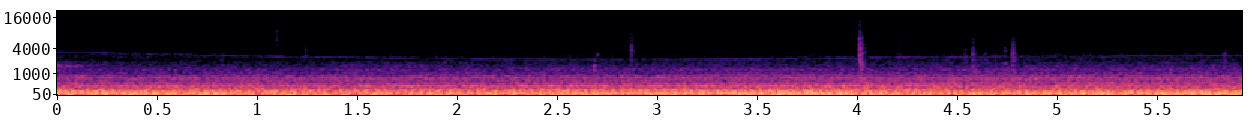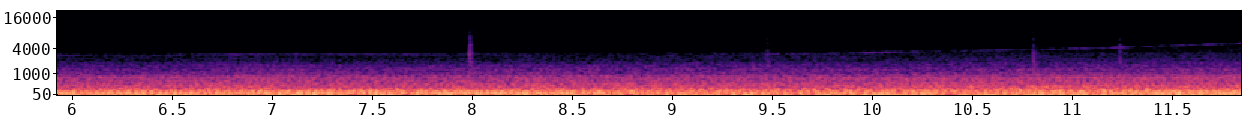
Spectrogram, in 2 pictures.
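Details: 6.7 Powerstroke diesel with MPD compound turbo kit, about a thousand miles on the setup, windows up, heard from inside the cab: heavy drone with a thin clean whistle dipping then climbing as boost builds; normal compound turbo spool.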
